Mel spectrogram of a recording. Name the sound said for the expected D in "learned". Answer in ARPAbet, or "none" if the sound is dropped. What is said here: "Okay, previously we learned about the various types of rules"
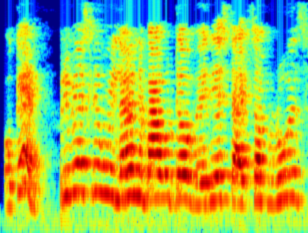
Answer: none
